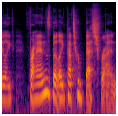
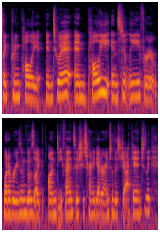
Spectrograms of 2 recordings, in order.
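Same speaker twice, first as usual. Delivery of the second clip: usual speaking voice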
